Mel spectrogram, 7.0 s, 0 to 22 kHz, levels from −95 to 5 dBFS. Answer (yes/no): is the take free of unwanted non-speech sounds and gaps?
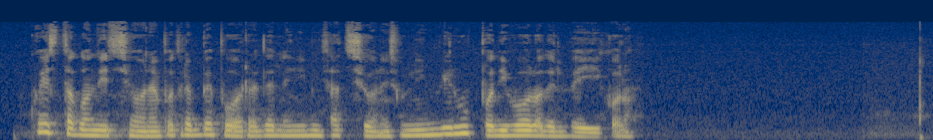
yes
